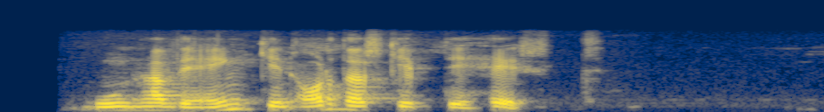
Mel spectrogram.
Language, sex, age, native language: Icelandic, male, 50-59, Icelandic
